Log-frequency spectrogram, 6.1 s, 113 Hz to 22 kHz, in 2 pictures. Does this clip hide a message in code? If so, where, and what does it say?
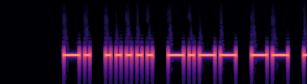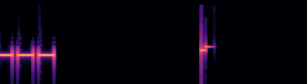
Yes: Morse code from 0.7 to 3.6 s, heard as a keyed tone, about 22 wpm, 700 Hz. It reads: N5YMO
